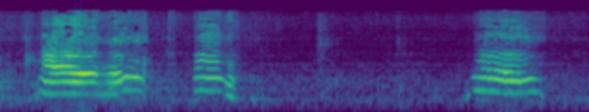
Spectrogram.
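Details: A big yellow cat waits at the outside door, as it does every day. It gives three clear meows: a long falling one, a short one, then after a pause another long, level meow.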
